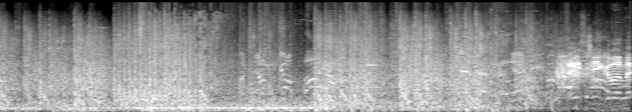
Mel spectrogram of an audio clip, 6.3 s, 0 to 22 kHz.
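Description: Bursts of gunfire in a Company of Heroes 2 2v2 battle crackle close and loud over a dense bed of battle noise and low rumble.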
